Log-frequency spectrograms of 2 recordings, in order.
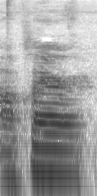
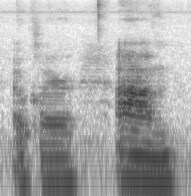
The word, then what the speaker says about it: Eau Claire: And we got to Eau Claire, I think that's how you say it, Eau Claire, Wisconsin, and we spent the night there and got up this morning.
